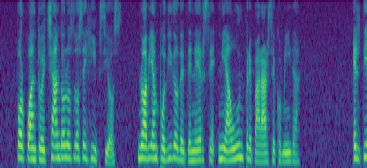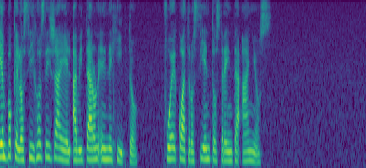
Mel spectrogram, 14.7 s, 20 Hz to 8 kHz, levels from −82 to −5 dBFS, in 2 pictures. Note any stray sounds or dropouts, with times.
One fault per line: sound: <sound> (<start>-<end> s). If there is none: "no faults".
no faults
